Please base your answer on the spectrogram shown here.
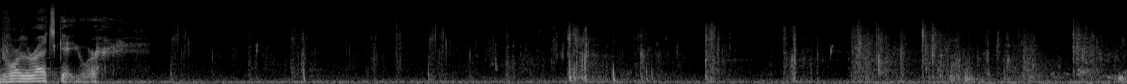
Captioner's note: footsteps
